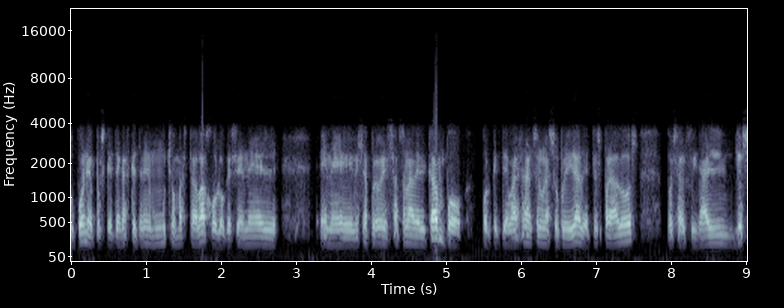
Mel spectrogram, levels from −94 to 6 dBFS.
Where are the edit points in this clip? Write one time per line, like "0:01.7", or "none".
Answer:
none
